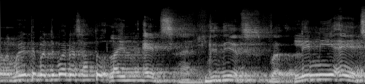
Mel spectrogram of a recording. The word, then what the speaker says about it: lineage: Lineage. Dibacanya lineage. Ya, dibacanya lineage. Kalau line edge saya jadi gamer.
